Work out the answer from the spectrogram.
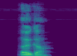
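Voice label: "ogre", Australian English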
